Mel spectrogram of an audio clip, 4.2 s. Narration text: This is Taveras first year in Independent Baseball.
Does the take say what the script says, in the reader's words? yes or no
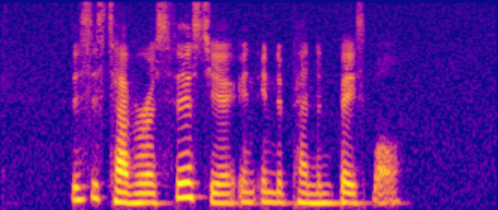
yes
